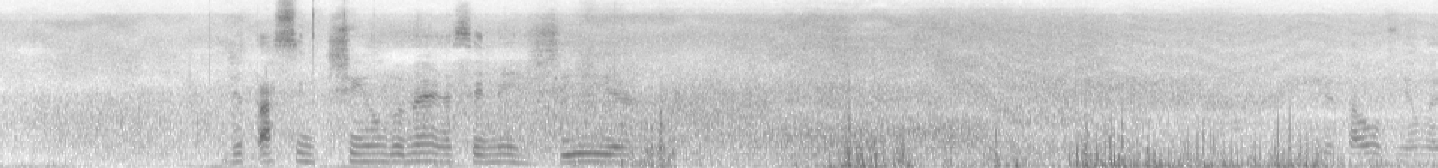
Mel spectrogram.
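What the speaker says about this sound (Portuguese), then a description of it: "de estar ouvindo esse som, né, das ondas" Ocean waves break on a Brazilian beach of cold water, a steady rushing wash of surf and wind running under a person talking close by throughout.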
